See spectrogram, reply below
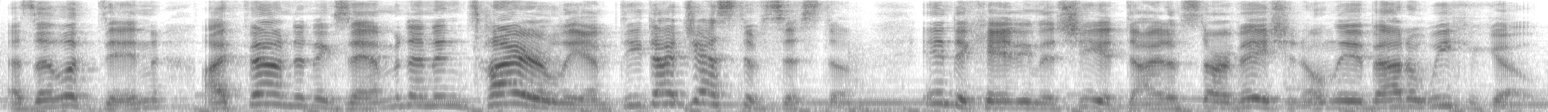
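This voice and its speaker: A man's voice: sits high, big pitch swings, a little fast, few pauses, bright, forceful tone, faint music behind, heavily acted. A man voicing a matter-of-fact, callous dinosaur doctor with formal, clinical delivery in a fan fiction reading. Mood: detached.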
